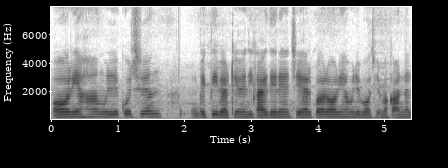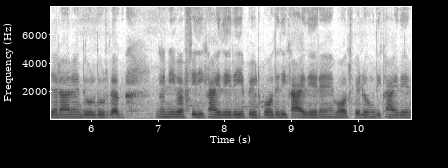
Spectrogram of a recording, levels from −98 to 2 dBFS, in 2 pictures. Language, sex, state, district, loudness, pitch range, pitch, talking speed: Hindi, female, West Bengal, Purulia, -25 LUFS, 175-180 Hz, 180 Hz, 235 wpm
